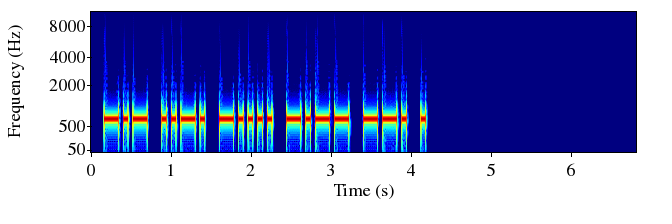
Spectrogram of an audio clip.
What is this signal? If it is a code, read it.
Morse code, heard as a keyed tone, about 20 wpm, 700 Hz. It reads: KF6YGE
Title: USA Call Signs - 6 Characters - Repeated 2x - 20wpm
